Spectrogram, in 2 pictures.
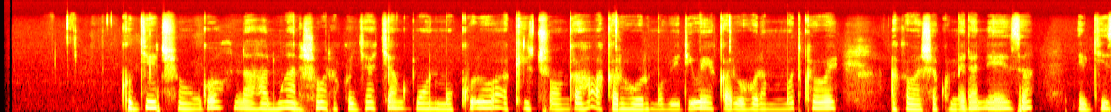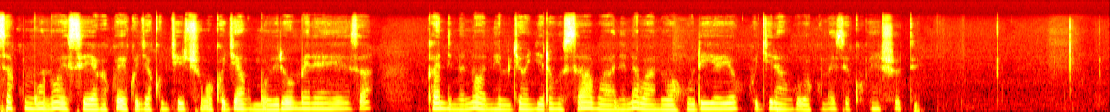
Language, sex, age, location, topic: Kinyarwanda, female, 18-24, Kigali, health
